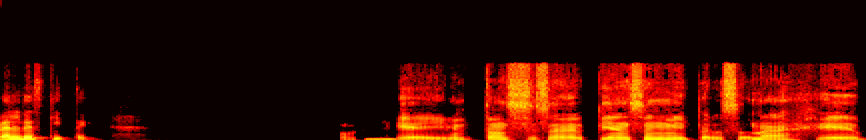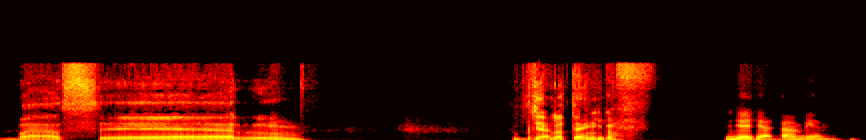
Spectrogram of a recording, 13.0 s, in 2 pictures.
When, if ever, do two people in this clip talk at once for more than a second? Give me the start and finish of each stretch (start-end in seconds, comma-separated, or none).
none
